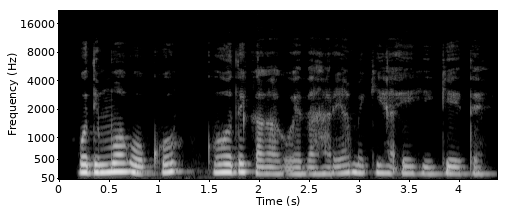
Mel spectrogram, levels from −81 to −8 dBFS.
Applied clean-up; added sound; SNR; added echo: neural mask model Resemble Enhance denoiser.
